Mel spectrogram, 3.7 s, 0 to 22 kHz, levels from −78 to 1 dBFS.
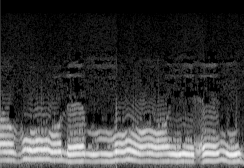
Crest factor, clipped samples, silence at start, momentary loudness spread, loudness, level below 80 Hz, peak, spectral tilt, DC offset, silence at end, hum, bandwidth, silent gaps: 10 dB; under 0.1%; 0 s; 3 LU; -10 LUFS; -52 dBFS; 0 dBFS; -10 dB/octave; under 0.1%; 0 s; none; 5.2 kHz; none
